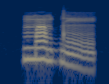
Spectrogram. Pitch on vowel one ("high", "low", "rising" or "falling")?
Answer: high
